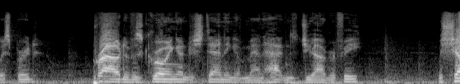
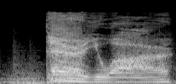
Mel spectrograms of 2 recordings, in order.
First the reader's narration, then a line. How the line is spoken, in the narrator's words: Madworth hissed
